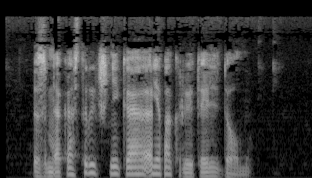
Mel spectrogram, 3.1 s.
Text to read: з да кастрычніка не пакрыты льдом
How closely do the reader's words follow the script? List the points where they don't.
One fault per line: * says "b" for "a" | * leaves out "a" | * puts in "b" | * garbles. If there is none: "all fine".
all fine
